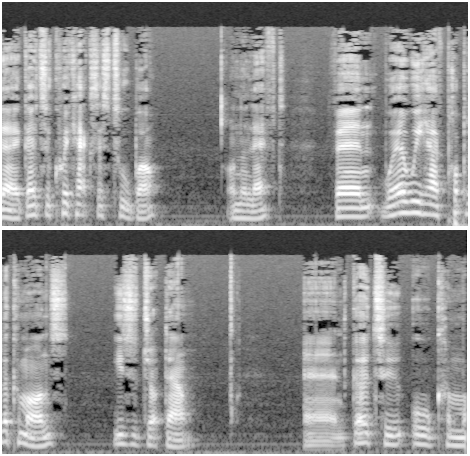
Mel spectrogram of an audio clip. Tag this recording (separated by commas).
Speech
